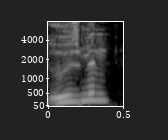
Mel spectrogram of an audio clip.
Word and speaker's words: Usman: Like, it's kind of like you're throwing the A before the U in Usman, you know? Like, Usman.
